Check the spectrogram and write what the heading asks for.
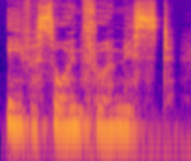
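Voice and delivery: ordinary delivery, nothing marked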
